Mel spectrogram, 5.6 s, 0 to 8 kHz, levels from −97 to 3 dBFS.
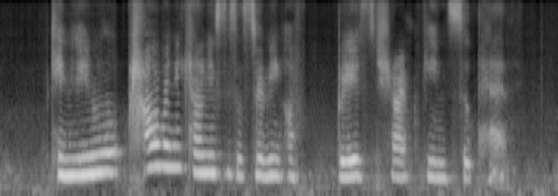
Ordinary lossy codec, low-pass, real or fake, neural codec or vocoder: none; none; fake; codec, 16 kHz, 1 kbps, FreqCodec, smaller model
